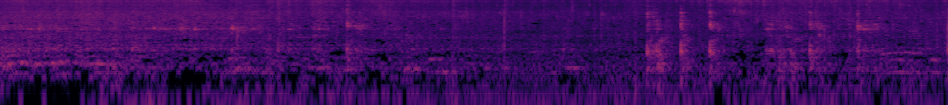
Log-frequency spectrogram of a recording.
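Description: Green chillies, curry leaves, onion and ginger sizzling in hot coconut oil in a clay pot, stirred with a steel spoon that clicks and scrapes against the pot, most busily about seven seconds in.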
